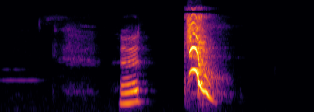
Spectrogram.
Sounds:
Sneeze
